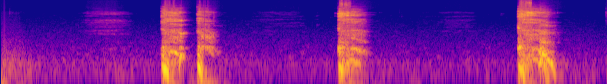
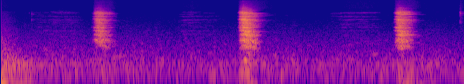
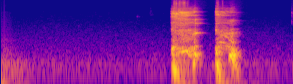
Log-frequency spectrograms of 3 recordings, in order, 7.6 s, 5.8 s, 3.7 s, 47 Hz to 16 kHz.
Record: {"three_cough_length": "7.6 s", "three_cough_amplitude": 32768, "three_cough_signal_mean_std_ratio": 0.34, "exhalation_length": "5.8 s", "exhalation_amplitude": 15898, "exhalation_signal_mean_std_ratio": 0.3, "cough_length": "3.7 s", "cough_amplitude": 32747, "cough_signal_mean_std_ratio": 0.36, "survey_phase": "alpha (2021-03-01 to 2021-08-12)", "age": "18-44", "gender": "Female", "wearing_mask": "No", "symptom_none": true, "smoker_status": "Ex-smoker", "respiratory_condition_asthma": false, "respiratory_condition_other": false, "recruitment_source": "REACT", "submission_delay": "3 days", "covid_test_result": "Negative", "covid_test_method": "RT-qPCR"}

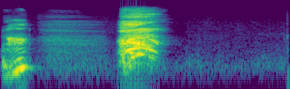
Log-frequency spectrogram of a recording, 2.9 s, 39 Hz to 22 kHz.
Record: {"exhalation_length": "2.9 s", "exhalation_amplitude": 8395, "exhalation_signal_mean_std_ratio": 0.34, "survey_phase": "beta (2021-08-13 to 2022-03-07)", "age": "65+", "gender": "Male", "wearing_mask": "No", "symptom_none": true, "smoker_status": "Ex-smoker", "respiratory_condition_asthma": true, "respiratory_condition_other": false, "recruitment_source": "REACT", "submission_delay": "2 days", "covid_test_result": "Negative", "covid_test_method": "RT-qPCR", "influenza_a_test_result": "Negative", "influenza_b_test_result": "Negative"}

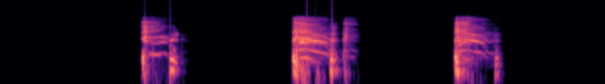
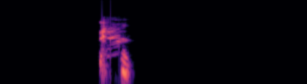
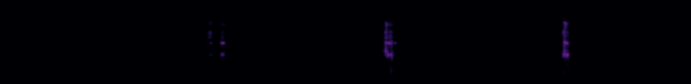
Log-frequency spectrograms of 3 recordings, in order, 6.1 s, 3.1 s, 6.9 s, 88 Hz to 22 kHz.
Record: {"three_cough_length": "6.1 s", "three_cough_amplitude": 28058, "three_cough_signal_mean_std_ratio": 0.31, "cough_length": "3.1 s", "cough_amplitude": 10431, "cough_signal_mean_std_ratio": 0.21, "exhalation_length": "6.9 s", "exhalation_amplitude": 347, "exhalation_signal_mean_std_ratio": 0.14, "survey_phase": "beta (2021-08-13 to 2022-03-07)", "age": "45-64", "gender": "Male", "wearing_mask": "No", "symptom_none": true, "smoker_status": "Never smoked", "respiratory_condition_asthma": false, "respiratory_condition_other": false, "recruitment_source": "REACT", "submission_delay": "16 days", "covid_test_result": "Negative", "covid_test_method": "RT-qPCR"}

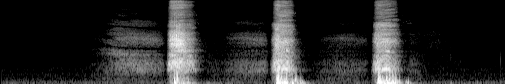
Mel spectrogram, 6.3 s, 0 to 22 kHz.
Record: {"exhalation_length": "6.3 s", "exhalation_amplitude": 13410, "exhalation_signal_mean_std_ratio": 0.25, "survey_phase": "beta (2021-08-13 to 2022-03-07)", "age": "45-64", "gender": "Female", "wearing_mask": "No", "symptom_cough_any": true, "symptom_sore_throat": true, "symptom_fatigue": true, "smoker_status": "Never smoked", "respiratory_condition_asthma": false, "respiratory_condition_other": false, "recruitment_source": "REACT", "submission_delay": "1 day", "covid_test_result": "Negative", "covid_test_method": "RT-qPCR"}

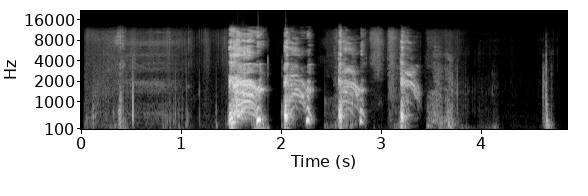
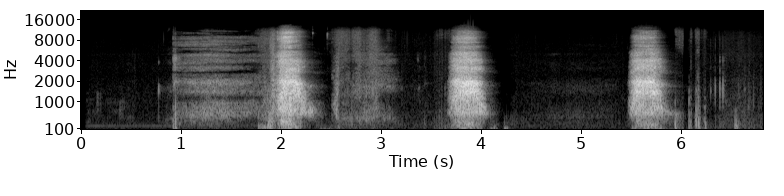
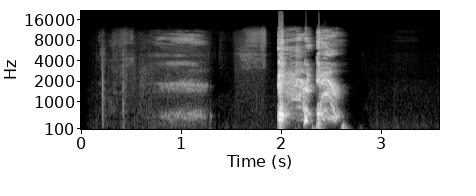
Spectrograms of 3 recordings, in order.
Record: {"three_cough_length": "4.9 s", "three_cough_amplitude": 30728, "three_cough_signal_mean_std_ratio": 0.32, "exhalation_length": "6.8 s", "exhalation_amplitude": 26085, "exhalation_signal_mean_std_ratio": 0.31, "cough_length": "3.6 s", "cough_amplitude": 32768, "cough_signal_mean_std_ratio": 0.28, "survey_phase": "beta (2021-08-13 to 2022-03-07)", "age": "18-44", "gender": "Female", "wearing_mask": "No", "symptom_cough_any": true, "symptom_runny_or_blocked_nose": true, "symptom_sore_throat": true, "symptom_fever_high_temperature": true, "symptom_headache": true, "symptom_change_to_sense_of_smell_or_taste": true, "symptom_onset": "5 days", "smoker_status": "Never smoked", "respiratory_condition_asthma": false, "respiratory_condition_other": false, "recruitment_source": "Test and Trace", "submission_delay": "2 days", "covid_test_result": "Positive", "covid_test_method": "RT-qPCR", "covid_ct_value": 29.0, "covid_ct_gene": "N gene", "covid_ct_mean": 29.0, "covid_viral_load": "300 copies/ml", "covid_viral_load_category": "Minimal viral load (< 10K copies/ml)"}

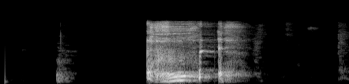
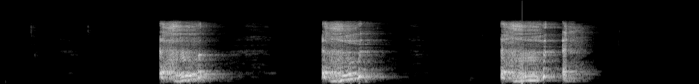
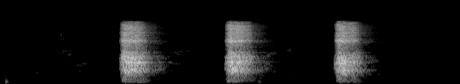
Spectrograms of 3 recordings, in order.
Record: {"cough_length": "3.5 s", "cough_amplitude": 30752, "cough_signal_mean_std_ratio": 0.38, "three_cough_length": "7.0 s", "three_cough_amplitude": 32216, "three_cough_signal_mean_std_ratio": 0.41, "exhalation_length": "4.6 s", "exhalation_amplitude": 30810, "exhalation_signal_mean_std_ratio": 0.32, "survey_phase": "beta (2021-08-13 to 2022-03-07)", "age": "45-64", "gender": "Female", "wearing_mask": "No", "symptom_cough_any": true, "symptom_runny_or_blocked_nose": true, "symptom_sore_throat": true, "symptom_fatigue": true, "symptom_headache": true, "symptom_onset": "5 days", "smoker_status": "Never smoked", "respiratory_condition_asthma": false, "respiratory_condition_other": false, "recruitment_source": "Test and Trace", "submission_delay": "1 day", "covid_test_result": "Negative", "covid_test_method": "RT-qPCR"}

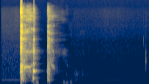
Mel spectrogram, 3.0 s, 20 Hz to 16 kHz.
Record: {"cough_length": "3.0 s", "cough_amplitude": 32768, "cough_signal_mean_std_ratio": 0.2, "survey_phase": "beta (2021-08-13 to 2022-03-07)", "age": "65+", "gender": "Female", "wearing_mask": "No", "symptom_cough_any": true, "symptom_runny_or_blocked_nose": true, "symptom_sore_throat": true, "symptom_diarrhoea": true, "symptom_fatigue": true, "symptom_loss_of_taste": true, "symptom_onset": "4 days", "smoker_status": "Ex-smoker", "respiratory_condition_asthma": false, "respiratory_condition_other": true, "recruitment_source": "Test and Trace", "submission_delay": "1 day", "covid_test_result": "Positive", "covid_test_method": "RT-qPCR", "covid_ct_value": 13.8, "covid_ct_gene": "N gene"}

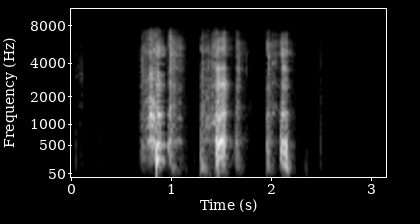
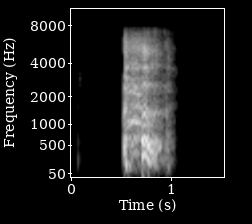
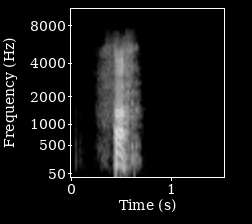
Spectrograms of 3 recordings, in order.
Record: {"three_cough_length": "3.2 s", "three_cough_amplitude": 27763, "three_cough_signal_mean_std_ratio": 0.25, "cough_length": "1.5 s", "cough_amplitude": 28528, "cough_signal_mean_std_ratio": 0.37, "exhalation_length": "1.5 s", "exhalation_amplitude": 28931, "exhalation_signal_mean_std_ratio": 0.21, "survey_phase": "beta (2021-08-13 to 2022-03-07)", "age": "45-64", "gender": "Male", "wearing_mask": "No", "symptom_runny_or_blocked_nose": true, "smoker_status": "Never smoked", "respiratory_condition_asthma": false, "respiratory_condition_other": false, "recruitment_source": "REACT", "submission_delay": "1 day", "covid_test_result": "Negative", "covid_test_method": "RT-qPCR", "influenza_a_test_result": "Negative", "influenza_b_test_result": "Negative"}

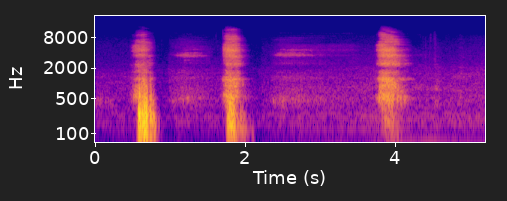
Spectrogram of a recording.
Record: {"exhalation_length": "5.2 s", "exhalation_amplitude": 29033, "exhalation_signal_mean_std_ratio": 0.24, "survey_phase": "alpha (2021-03-01 to 2021-08-12)", "age": "18-44", "gender": "Male", "wearing_mask": "No", "symptom_cough_any": true, "symptom_new_continuous_cough": true, "symptom_fatigue": true, "symptom_onset": "2 days", "smoker_status": "Never smoked", "respiratory_condition_asthma": false, "respiratory_condition_other": false, "recruitment_source": "Test and Trace", "submission_delay": "1 day", "covid_test_result": "Positive", "covid_test_method": "RT-qPCR", "covid_ct_value": 20.4, "covid_ct_gene": "N gene", "covid_ct_mean": 20.6, "covid_viral_load": "170000 copies/ml", "covid_viral_load_category": "Low viral load (10K-1M copies/ml)"}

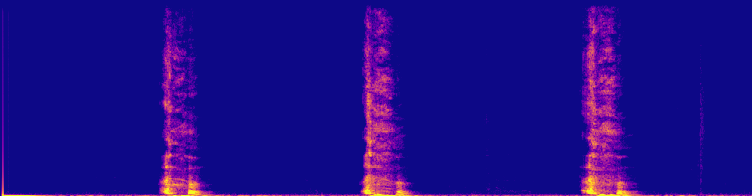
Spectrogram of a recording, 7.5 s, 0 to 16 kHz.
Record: {"three_cough_length": "7.5 s", "three_cough_amplitude": 18054, "three_cough_signal_mean_std_ratio": 0.36, "survey_phase": "beta (2021-08-13 to 2022-03-07)", "age": "45-64", "gender": "Male", "wearing_mask": "No", "symptom_none": true, "smoker_status": "Never smoked", "respiratory_condition_asthma": false, "respiratory_condition_other": false, "recruitment_source": "REACT", "submission_delay": "5 days", "covid_test_result": "Negative", "covid_test_method": "RT-qPCR"}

